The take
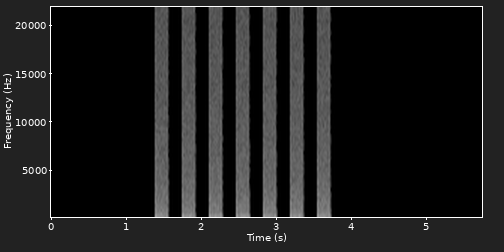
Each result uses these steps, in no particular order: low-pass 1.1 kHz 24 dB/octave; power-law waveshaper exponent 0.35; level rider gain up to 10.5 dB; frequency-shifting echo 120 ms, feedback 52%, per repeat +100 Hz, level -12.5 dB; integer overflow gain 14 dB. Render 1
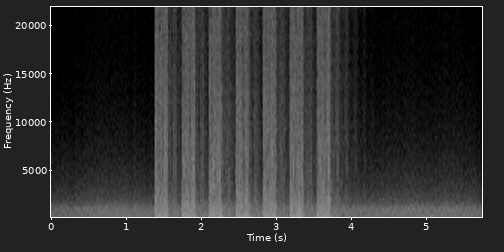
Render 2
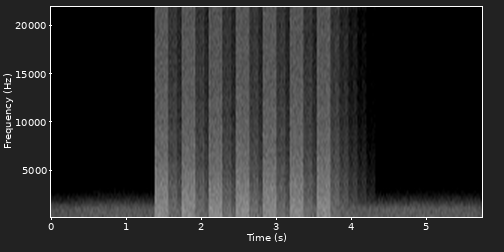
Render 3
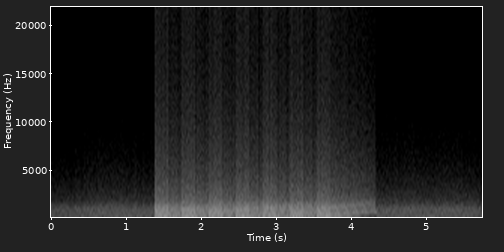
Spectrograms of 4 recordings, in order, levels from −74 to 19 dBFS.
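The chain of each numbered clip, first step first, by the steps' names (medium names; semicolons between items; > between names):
level rider > low-pass > power-law waveshaper > integer overflow > frequency-shifting echo; level rider > power-law waveshaper > low-pass > integer overflow > frequency-shifting echo; level rider > integer overflow > low-pass > frequency-shifting echo > power-law waveshaper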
